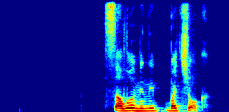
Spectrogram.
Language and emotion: Russian, sad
